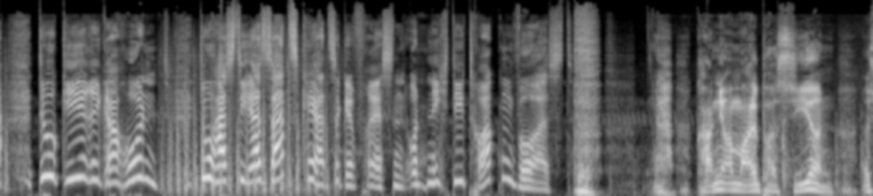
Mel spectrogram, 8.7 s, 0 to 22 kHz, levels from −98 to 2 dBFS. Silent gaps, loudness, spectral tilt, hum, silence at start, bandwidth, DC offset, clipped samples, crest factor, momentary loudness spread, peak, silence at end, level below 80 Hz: none; -16 LUFS; -3 dB/octave; none; 0 s; over 20 kHz; under 0.1%; under 0.1%; 18 dB; 12 LU; 0 dBFS; 0 s; -42 dBFS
